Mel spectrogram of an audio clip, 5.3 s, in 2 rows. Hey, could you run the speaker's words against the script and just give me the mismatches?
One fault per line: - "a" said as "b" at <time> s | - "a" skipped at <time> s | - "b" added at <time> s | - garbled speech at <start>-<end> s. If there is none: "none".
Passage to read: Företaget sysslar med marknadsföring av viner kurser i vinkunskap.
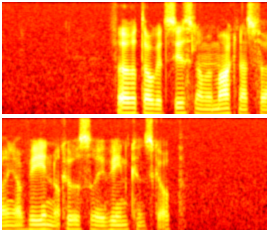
none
